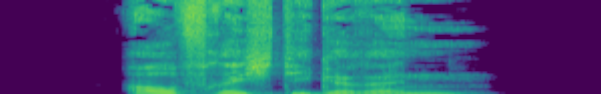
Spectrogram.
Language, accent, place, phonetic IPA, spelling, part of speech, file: German, Germany, Berlin, [ˈaʊ̯fˌʁɪçtɪɡəʁən], aufrichtigeren, adjective, De-aufrichtigeren.ogg
- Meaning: inflection of aufrichtig: 1. strong genitive masculine/neuter singular comparative degree 2. weak/mixed genitive/dative all-gender singular comparative degree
